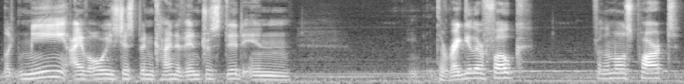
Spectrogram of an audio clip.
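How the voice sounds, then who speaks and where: A man playing a calmly boastful, evasive serial killer in improvised crime roleplay, rambling and hesitant as he confides. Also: medium pitch, over music, lightly acted. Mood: evasive, musing. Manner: halting, rambling, hesitant delivery.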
